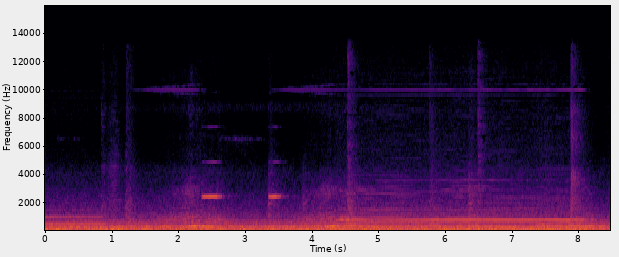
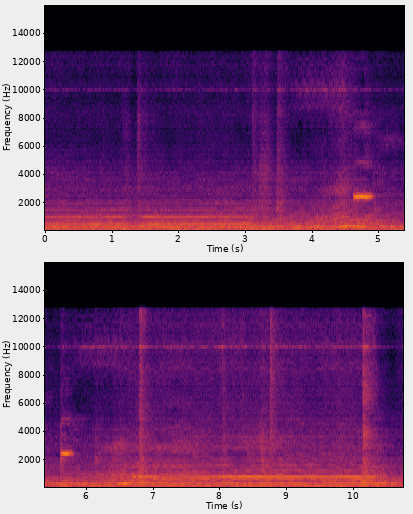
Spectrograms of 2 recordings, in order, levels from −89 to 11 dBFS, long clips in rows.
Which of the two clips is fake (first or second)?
second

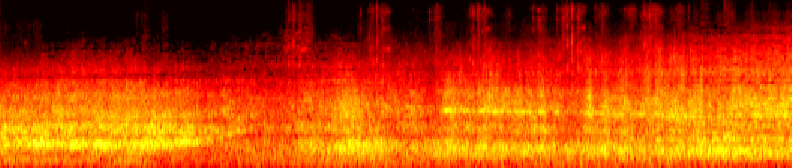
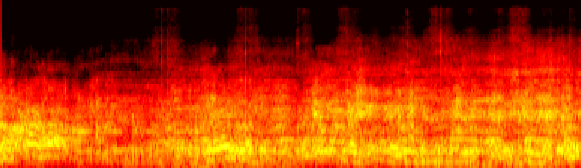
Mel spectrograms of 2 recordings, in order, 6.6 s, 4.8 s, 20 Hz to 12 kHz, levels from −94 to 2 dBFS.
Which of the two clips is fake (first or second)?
second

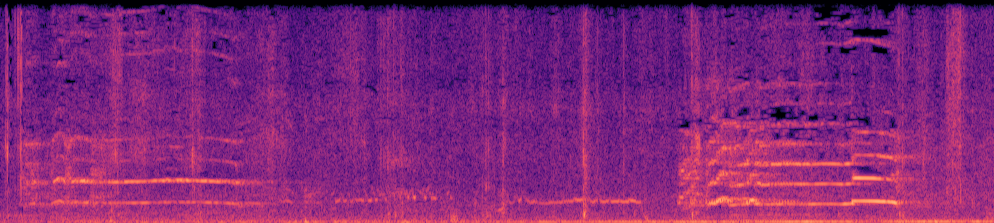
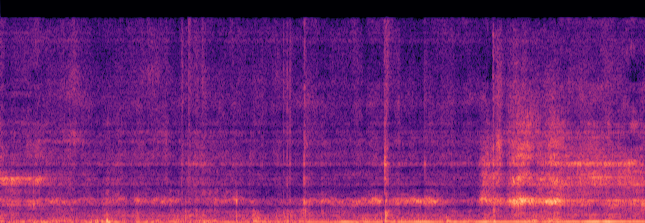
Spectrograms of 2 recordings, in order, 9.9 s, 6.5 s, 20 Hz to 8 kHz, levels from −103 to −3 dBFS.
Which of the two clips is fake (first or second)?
second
